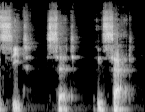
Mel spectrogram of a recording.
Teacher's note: your tongue starts up high, e goes to the middle of your mouth, and then goes down to a. So your tongue can go up and down.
